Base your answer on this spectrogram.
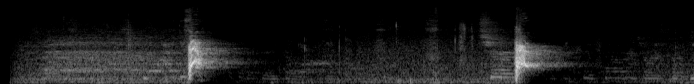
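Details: Dog at play on a couch indoors, hair-pulling romp involving Bella and Lilly; two sharp, loud barks about three seconds apart, with a murmur of human talk between them.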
